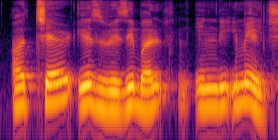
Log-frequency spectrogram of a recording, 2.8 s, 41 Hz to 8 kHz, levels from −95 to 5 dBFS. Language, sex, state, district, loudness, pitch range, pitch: English, male, Assam, Kamrup Metropolitan, -15 LUFS, 135-155 Hz, 150 Hz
